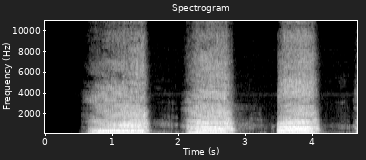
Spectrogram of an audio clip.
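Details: A North American grizzly bear gives deep, rough roars, each under a second long, repeated about every second and a half.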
